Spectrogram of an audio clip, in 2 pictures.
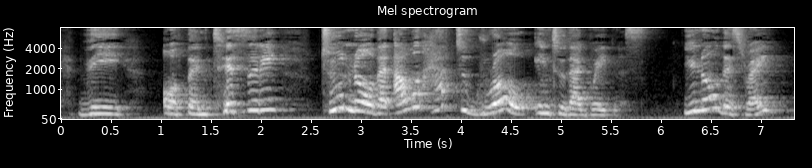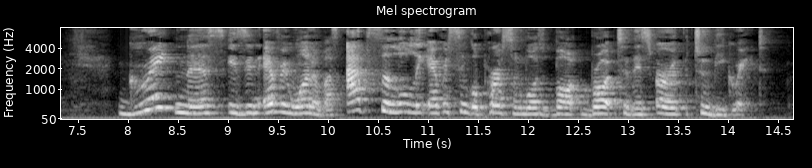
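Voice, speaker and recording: Over noticeable background noise and audible room echo, a woman speaks at a moderate pace in a fairly high voice with very wide pitch swings. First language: not English. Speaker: leadership coach. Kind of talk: motivational livestream talk. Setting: live stream. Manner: animated.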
